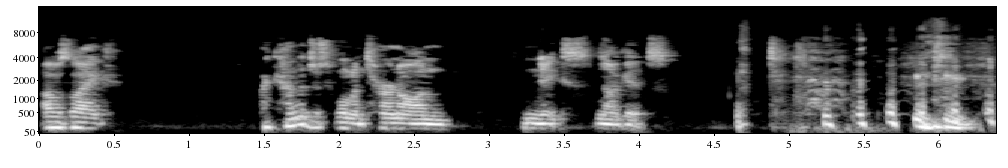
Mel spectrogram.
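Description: A man speaks with animation into a close microphone over an online call.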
